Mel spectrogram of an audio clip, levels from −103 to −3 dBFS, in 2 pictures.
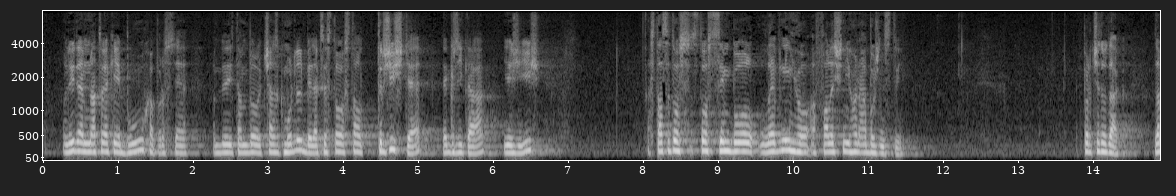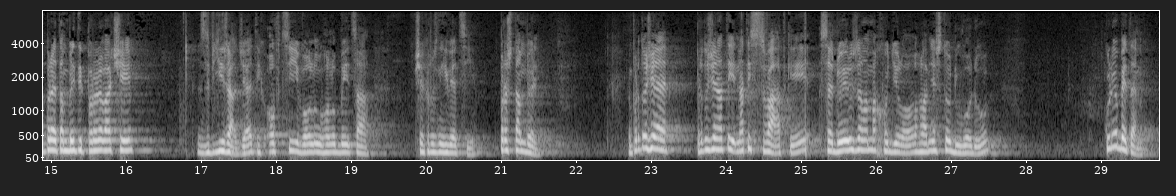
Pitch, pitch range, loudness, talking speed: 165 Hz, 155-190 Hz, -26 LUFS, 145 wpm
